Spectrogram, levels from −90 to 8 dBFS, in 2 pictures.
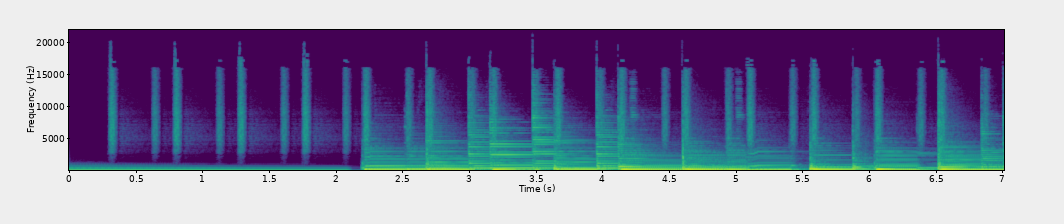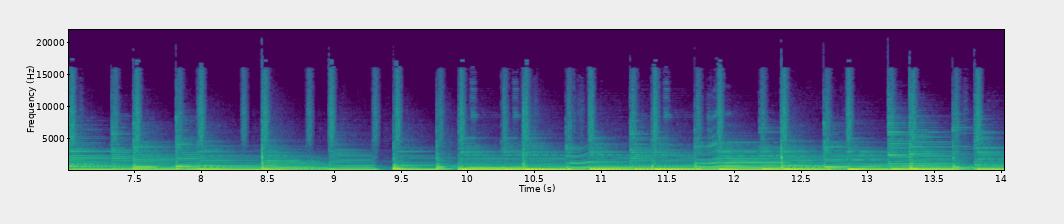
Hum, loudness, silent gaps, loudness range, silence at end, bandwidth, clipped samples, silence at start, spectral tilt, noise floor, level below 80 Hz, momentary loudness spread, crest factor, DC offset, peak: none; -12 LUFS; none; 5 LU; 0 s; 16.5 kHz; under 0.1%; 0 s; -7.5 dB/octave; -32 dBFS; -38 dBFS; 18 LU; 12 dB; under 0.1%; 0 dBFS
